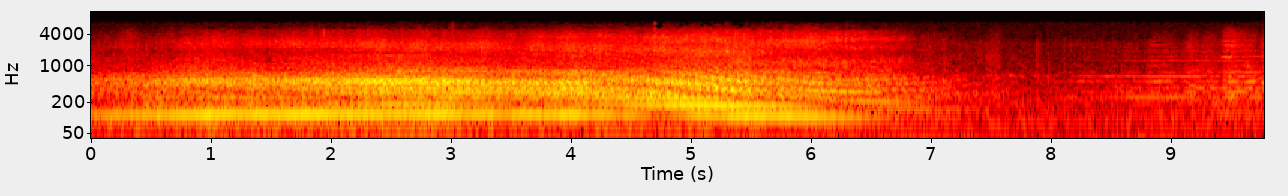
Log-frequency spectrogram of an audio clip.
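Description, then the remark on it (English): A propeller airplane, flying to land at the Purple Triangle camp in the hills bordering the Gobi Desert, drones loudly with steady low harmonics, its pitch sliding as it passes by, then fades to a quieter rumble before swelling slightly again at the end. “And that night, after landing his plane at the Purple Triangle camp, situated in the hills bordering the Gobi Desert, Lin Fu takes his captive, Lin Chalmers, to Derek Bluger.”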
